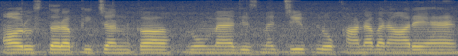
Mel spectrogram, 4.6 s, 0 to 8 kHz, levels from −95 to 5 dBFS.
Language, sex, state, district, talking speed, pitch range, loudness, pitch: Hindi, male, Chhattisgarh, Raipur, 185 wpm, 175-180 Hz, -16 LUFS, 180 Hz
